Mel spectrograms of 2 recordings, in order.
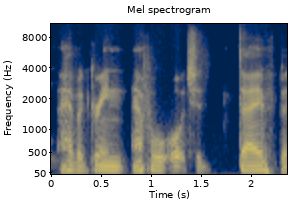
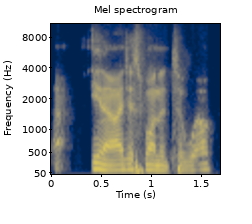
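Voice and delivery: normal talking voice

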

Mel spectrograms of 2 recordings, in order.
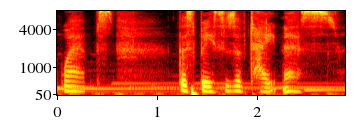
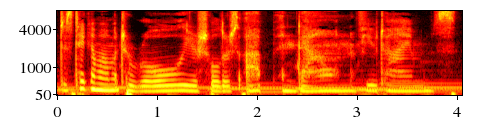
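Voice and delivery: whisper. Acted. Softly spoken meditation cue.

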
